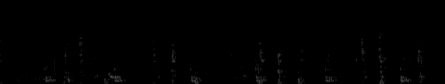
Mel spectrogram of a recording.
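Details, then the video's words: Five puppies, born 28 February 2023 to a Welsh Corgi mother named Yeoreum and a black stray mixed-breed father, eat chicken porridge weaning food at a countryside house in Cheongdo, North Gyeongsang: soft, wet smacking and lapping repeated several times a second. "새끼 강아지 먹방"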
